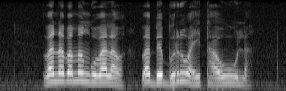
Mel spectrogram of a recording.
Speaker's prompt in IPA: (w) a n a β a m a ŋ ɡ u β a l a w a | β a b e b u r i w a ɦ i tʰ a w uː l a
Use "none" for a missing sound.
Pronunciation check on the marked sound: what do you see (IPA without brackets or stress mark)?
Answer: β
